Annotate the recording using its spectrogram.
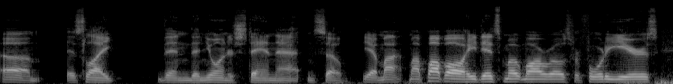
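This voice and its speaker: A man with a Kentucky accent speaks at a medium pitch and a moderate pace, with fairly even intonation. The recording is very clean, with a silent background. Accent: Kentucky Southern. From Kentucky (Wilmore, near Lexington). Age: 20s. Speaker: country singer-songwriter. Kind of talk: casual interview.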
